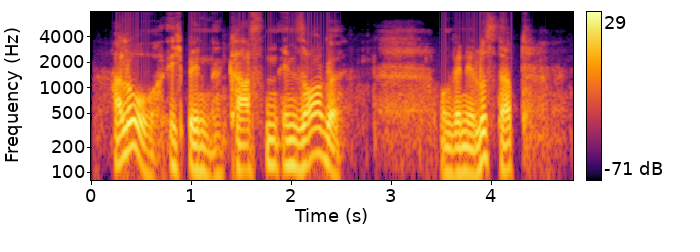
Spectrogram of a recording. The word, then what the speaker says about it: Zorge: Sorge mit Z. Ich denke mal, dass es Sorge ausgesprochen wird.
